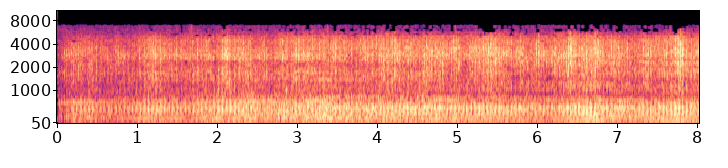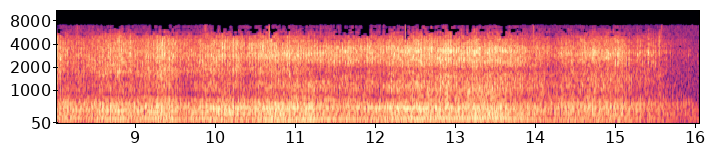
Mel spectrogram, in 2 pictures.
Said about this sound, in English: Meanwhile, Shanghai Lil continues her attempt to escape her pursuer by stunting her plane.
